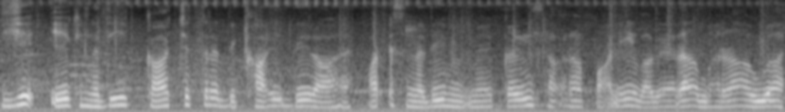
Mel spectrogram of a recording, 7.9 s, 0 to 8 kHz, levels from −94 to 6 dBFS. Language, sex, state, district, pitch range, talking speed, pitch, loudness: Hindi, male, Uttar Pradesh, Jalaun, 155-175 Hz, 155 wpm, 165 Hz, -17 LUFS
